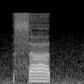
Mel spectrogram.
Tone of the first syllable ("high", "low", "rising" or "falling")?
falling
